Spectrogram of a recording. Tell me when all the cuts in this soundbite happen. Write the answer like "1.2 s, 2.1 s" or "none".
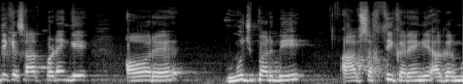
none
